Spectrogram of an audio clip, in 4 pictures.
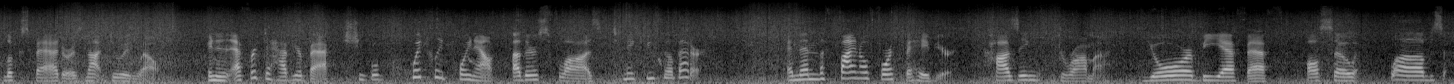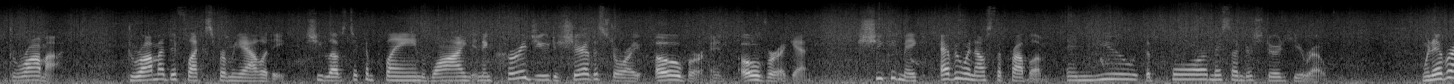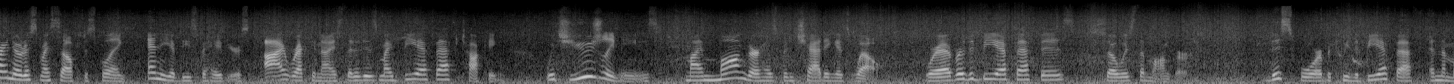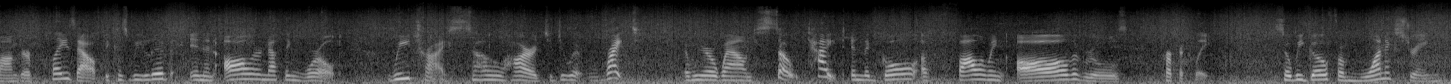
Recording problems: wind noise on the microphone; occasional gusts; 10 dB below the speech

